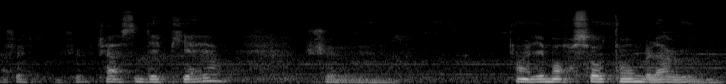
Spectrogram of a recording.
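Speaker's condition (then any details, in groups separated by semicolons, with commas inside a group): Tongue cancer; tracheostomy after surgery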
